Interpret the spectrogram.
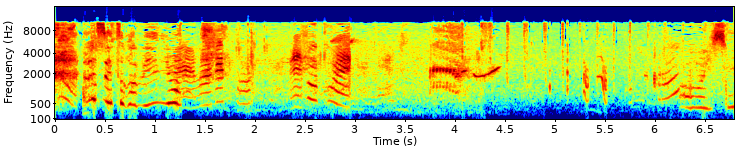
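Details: Parrots talking together and kissing: a busy run of varied squawks, warbling modulated notes and chattering sounds with rapid pitch sweeps.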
